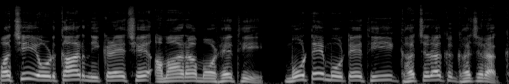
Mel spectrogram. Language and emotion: Gujarati, neutral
